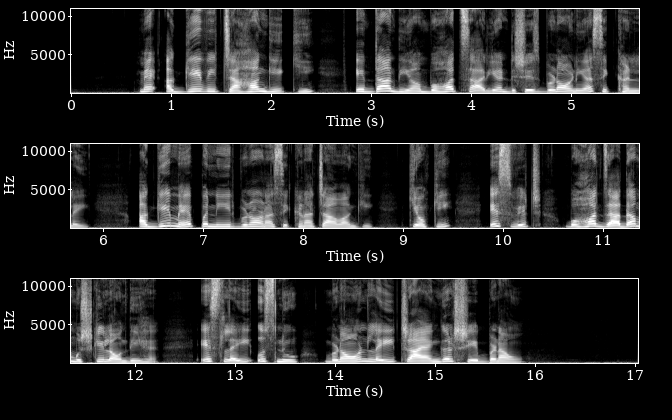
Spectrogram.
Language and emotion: Punjabi, neutral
